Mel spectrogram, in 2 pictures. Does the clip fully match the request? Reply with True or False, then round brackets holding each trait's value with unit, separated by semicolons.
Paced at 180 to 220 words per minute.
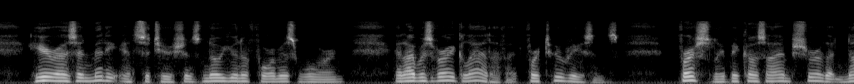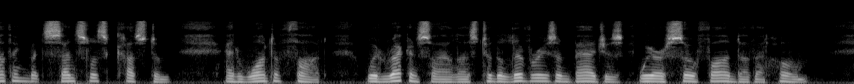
False (170 wpm)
